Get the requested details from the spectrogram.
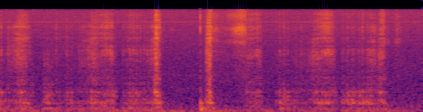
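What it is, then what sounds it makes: Pen nib writing on paper. A steel fountain pen nib on a red pen is drawn across a flat, thin sheet of white paper in continuous cursive strokes. It gives a dry, scratchy rasp in rhythmic bursts, with bright edges on some strokes and a sharper, louder scratch about midway.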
